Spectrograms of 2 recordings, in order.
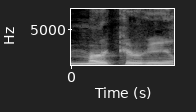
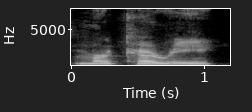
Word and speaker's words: Mercari: Somebody tried to correct me on the pronunciation of Mercari, but I think I was saying Mercari like the planet, but it's Mercari.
